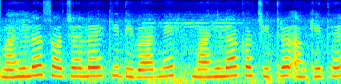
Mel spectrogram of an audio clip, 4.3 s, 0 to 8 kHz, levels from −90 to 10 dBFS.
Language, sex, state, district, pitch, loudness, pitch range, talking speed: Hindi, female, Uttar Pradesh, Muzaffarnagar, 295 Hz, -13 LUFS, 275-310 Hz, 140 wpm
